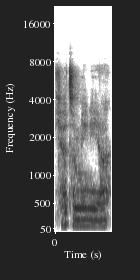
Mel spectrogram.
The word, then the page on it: catamenia: American English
